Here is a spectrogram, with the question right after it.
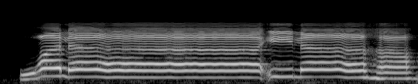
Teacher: ولا کو تھوڑا سا کھینچنا ہے، مد ہے، 4 الفی مد ہے، 4 الف کے برابر ہم نے اس کو لمبا کرنا ہے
